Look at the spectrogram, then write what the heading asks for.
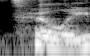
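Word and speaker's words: Ptilly: then this one is tilly spelt p-t-i-l-l-y kind of like pterodactyl where the p is silent so far i think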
